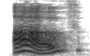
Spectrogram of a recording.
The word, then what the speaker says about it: of: Even defining the word of, where F is pronounced like the letter V.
